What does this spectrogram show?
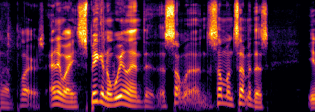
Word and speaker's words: Wheeling: There's a major commercial that's on the radio, and it goes on, and it says, to Wheelan.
